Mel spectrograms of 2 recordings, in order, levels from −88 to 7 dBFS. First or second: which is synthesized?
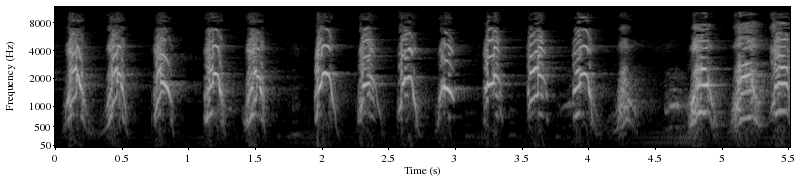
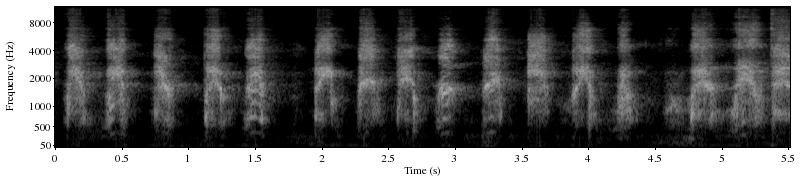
second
